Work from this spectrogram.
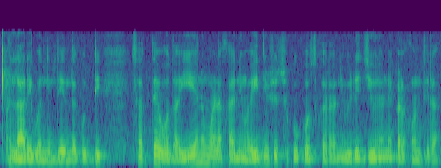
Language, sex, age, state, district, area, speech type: Kannada, male, 30-45, Karnataka, Bidar, rural, spontaneous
